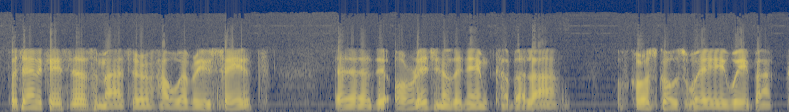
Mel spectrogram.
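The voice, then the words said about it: Israeli Hebrew accent. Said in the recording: “I come from Israel, so there's more a Hebrew accent.”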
